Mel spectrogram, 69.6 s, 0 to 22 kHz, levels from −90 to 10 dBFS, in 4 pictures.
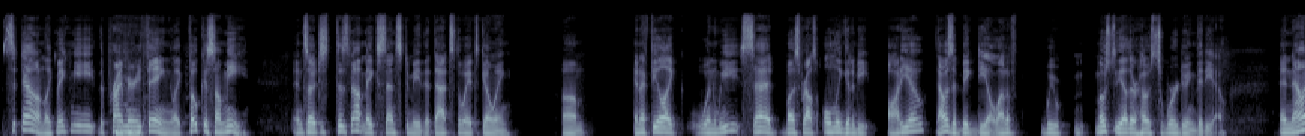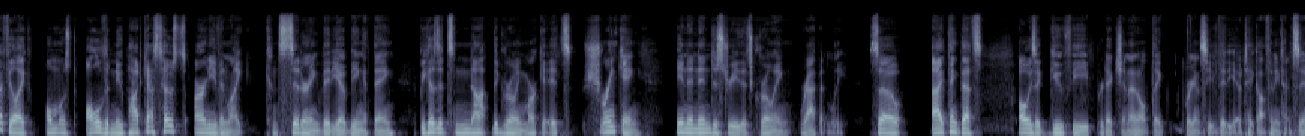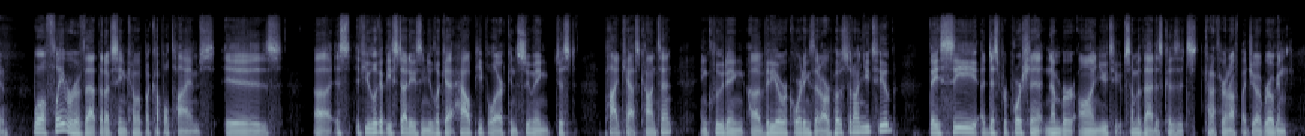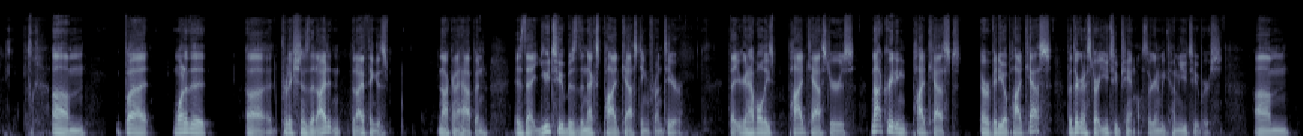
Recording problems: none

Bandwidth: 13.5 kHz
